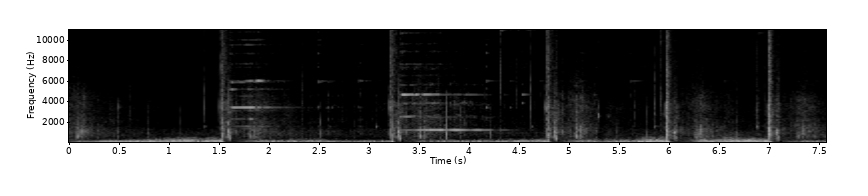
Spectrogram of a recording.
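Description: Mossberg MC1sc 9mm subcompact pistol firing five shots about a second and a half apart. The first two hits leave steel targets ringing with a clear metallic tone.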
